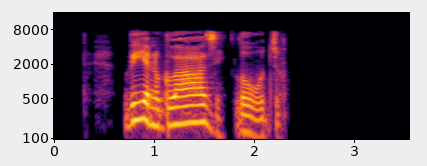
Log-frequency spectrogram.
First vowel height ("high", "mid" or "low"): high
